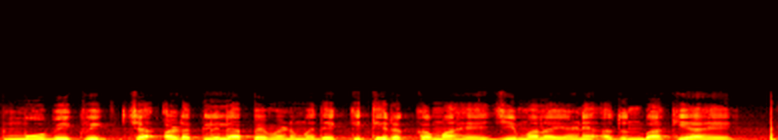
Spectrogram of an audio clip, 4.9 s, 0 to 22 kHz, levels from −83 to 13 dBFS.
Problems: background sounds at intervals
